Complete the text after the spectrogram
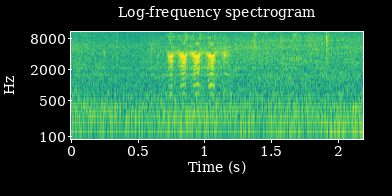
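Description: A goat bleats nearby.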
